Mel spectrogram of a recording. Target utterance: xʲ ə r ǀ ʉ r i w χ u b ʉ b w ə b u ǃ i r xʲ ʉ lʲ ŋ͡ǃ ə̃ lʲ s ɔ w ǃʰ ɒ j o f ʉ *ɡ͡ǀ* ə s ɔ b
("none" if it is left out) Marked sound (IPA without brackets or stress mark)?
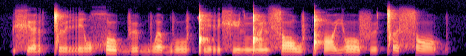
ǀ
